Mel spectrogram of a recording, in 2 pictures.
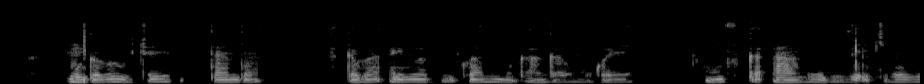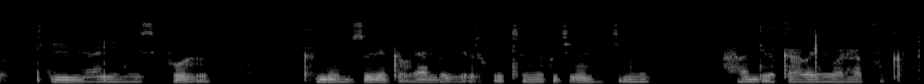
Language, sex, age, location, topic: Kinyarwanda, female, 18-24, Kigali, health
